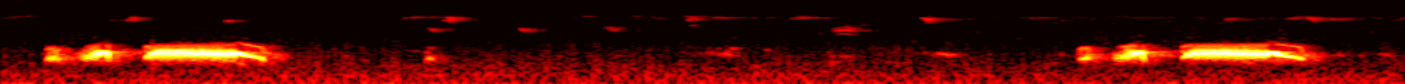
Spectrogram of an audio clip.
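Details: Wild spotted dove praised for its strong, deep voice, used in Thai ground-decoy calling: two separate low coo phrases, each beginning with quick short notes and ending in a long, rolling, slightly falling coo, with faint high chirps between.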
